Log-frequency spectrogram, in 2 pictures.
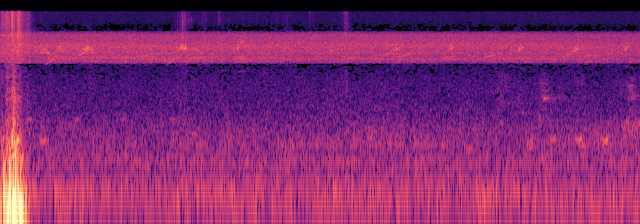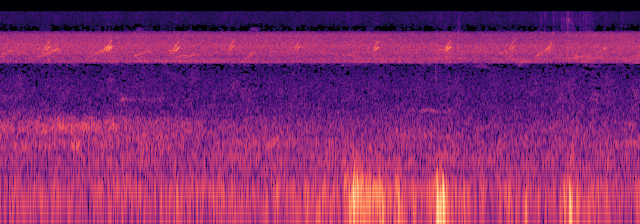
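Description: Steady high-pitched insect chorus, crickets or similar, with many faint short chirps in it. A sharp knock right at the start is the loudest sound, and a few soft low thumps come near the end.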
